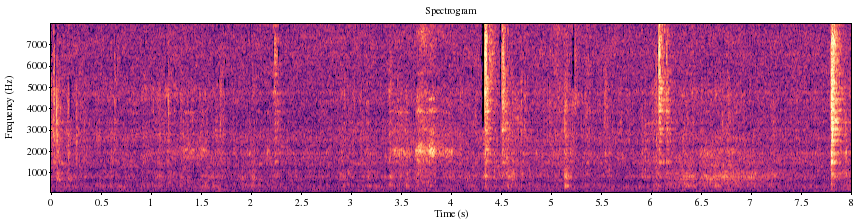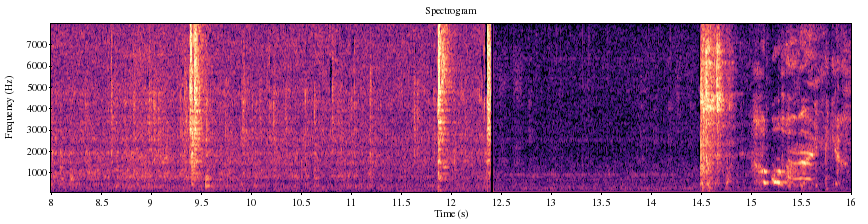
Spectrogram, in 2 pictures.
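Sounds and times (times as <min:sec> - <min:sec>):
popcorn popper whirring: 0:00.0 - 0:12.4
kernels popping: 0:07.2 - 0:12.4.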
